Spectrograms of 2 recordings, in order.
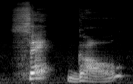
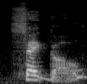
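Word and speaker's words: segol: and then we have set goal set goal so it's an e sound zere which is a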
